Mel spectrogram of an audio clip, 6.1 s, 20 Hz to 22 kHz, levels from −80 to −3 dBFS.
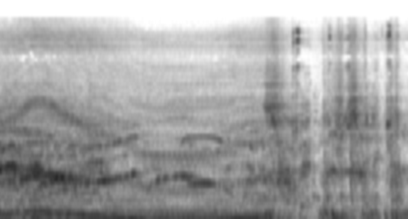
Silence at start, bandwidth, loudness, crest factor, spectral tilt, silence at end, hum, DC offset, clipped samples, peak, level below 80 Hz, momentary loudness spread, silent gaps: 0 s; 15.5 kHz; -22 LUFS; 16 dB; -4 dB/octave; 0 s; none; under 0.1%; under 0.1%; -6 dBFS; -28 dBFS; 8 LU; none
